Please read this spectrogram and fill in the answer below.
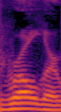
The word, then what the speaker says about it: Roller: Like roller skate, roller coaster, like R-O-L-L-E-R. And they're like, oh, like it sounds.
